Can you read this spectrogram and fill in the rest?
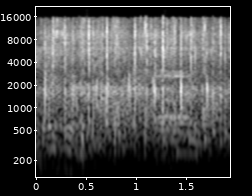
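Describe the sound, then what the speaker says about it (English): Audience applause at a silver jubilee alumni meet, a dense steady burst of many hands clapping at close range for the full two seconds. "So I think the fact that we made it after 25 years deserves a big round of applause for all"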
